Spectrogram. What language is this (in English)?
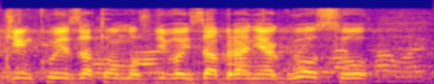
Polish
